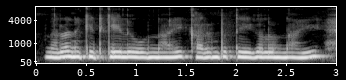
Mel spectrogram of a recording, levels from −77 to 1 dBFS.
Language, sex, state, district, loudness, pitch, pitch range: Telugu, female, Telangana, Hyderabad, -12 LUFS, 230 Hz, 220-240 Hz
